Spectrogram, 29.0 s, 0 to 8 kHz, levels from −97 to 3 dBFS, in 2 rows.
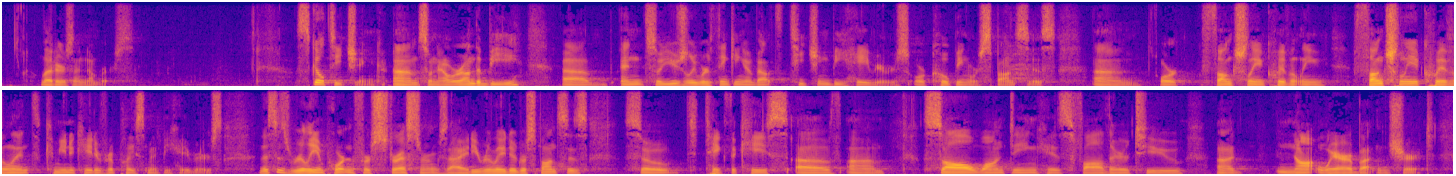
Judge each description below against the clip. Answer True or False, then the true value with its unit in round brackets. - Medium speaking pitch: False (105 Hz)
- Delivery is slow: True (125 wpm)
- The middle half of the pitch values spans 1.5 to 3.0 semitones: False (3.5 semitones)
